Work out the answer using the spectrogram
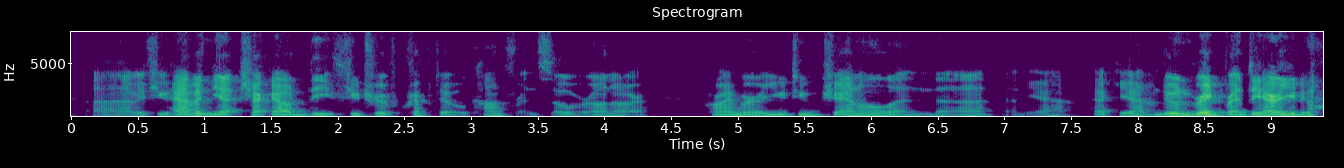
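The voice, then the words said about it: Radio announcer voice, imitating a character. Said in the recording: “We're breaking out our radio voices ... that was a good radio voice, by the way ... I was channeling my uh, Frasier Crane impression”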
